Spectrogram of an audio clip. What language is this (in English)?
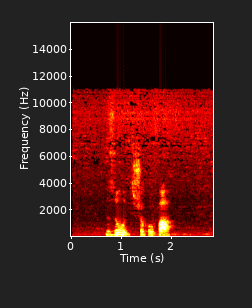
Persian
